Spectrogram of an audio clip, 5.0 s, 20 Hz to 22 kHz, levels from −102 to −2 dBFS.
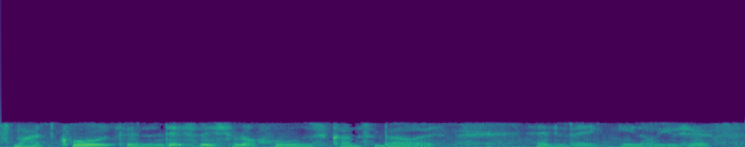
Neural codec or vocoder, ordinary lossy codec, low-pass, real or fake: codec, 16 kHz, 4 kbps, X-Codec, HuBERT features, trained on LibriSpeech; AAC, 24 kbps; 3.6 kHz; fake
